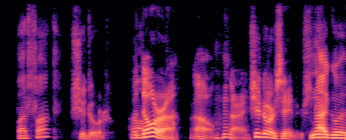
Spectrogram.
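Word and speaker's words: Shedeur: His name is it rhymes with Hodor. Buttfuck? Shador.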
